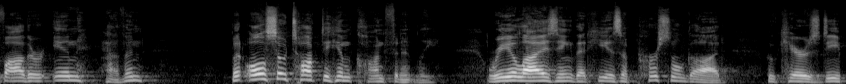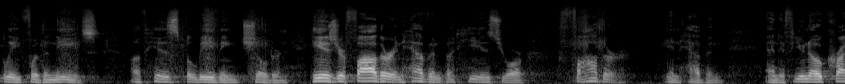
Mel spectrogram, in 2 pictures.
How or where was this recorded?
large echoing room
